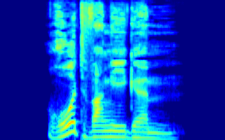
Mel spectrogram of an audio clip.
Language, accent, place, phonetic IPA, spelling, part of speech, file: German, Germany, Berlin, [ˈʁoːtˌvaŋɪɡəm], rotwangigem, adjective, De-rotwangigem.ogg
- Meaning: strong dative masculine/neuter singular of rotwangig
